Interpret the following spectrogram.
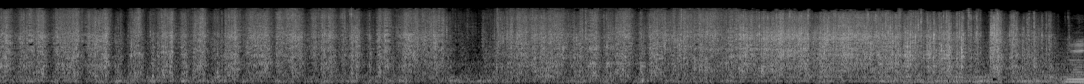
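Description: Potato chips being crushed by hand inside their plastic bag, a dense crunching and crackling with the bag crinkling, breaking the chips down into crumbs. There is a short let-up a little before halfway, then the crushing resumes.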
